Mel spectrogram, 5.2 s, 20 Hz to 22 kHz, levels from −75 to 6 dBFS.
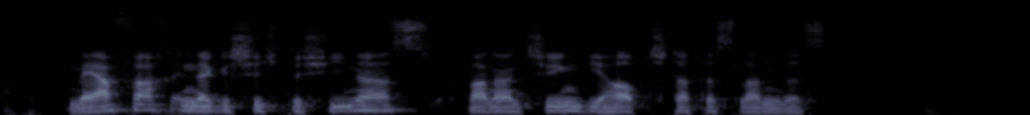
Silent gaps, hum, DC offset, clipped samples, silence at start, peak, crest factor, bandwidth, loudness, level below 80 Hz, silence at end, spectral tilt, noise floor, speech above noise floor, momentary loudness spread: none; none; under 0.1%; under 0.1%; 0.05 s; -20 dBFS; 22 dB; 15.5 kHz; -40 LUFS; -72 dBFS; 1 s; -5 dB/octave; -77 dBFS; 38 dB; 9 LU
